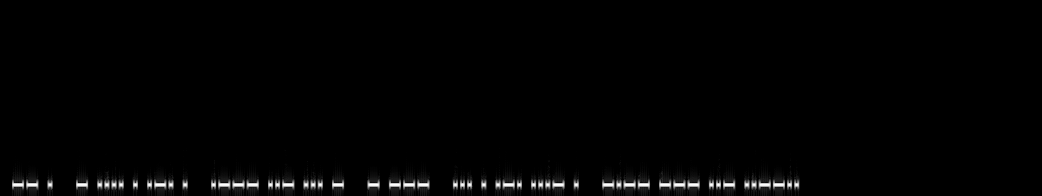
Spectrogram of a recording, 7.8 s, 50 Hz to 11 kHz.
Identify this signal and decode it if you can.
Morse code, heard as a keyed tone, about 47 wpm, 700 Hz. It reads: ME THERE JUST TO SERVE YOU?
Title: Sentences from Top 1000 Words - Review Part 2 - 45wpm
